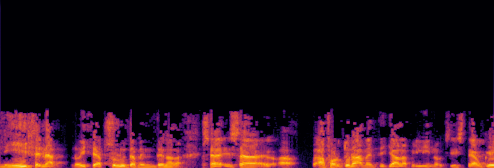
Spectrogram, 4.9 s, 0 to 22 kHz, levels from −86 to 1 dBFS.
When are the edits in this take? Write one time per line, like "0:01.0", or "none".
0:02.0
